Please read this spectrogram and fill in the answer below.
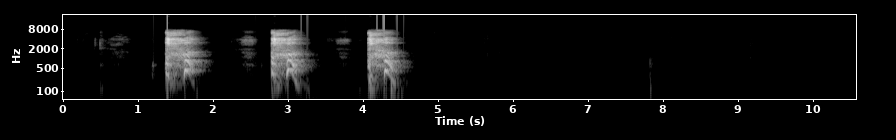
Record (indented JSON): {
  "three_cough_length": "10.6 s",
  "three_cough_amplitude": 29597,
  "three_cough_signal_mean_std_ratio": 0.25,
  "survey_phase": "beta (2021-08-13 to 2022-03-07)",
  "age": "45-64",
  "gender": "Female",
  "wearing_mask": "No",
  "symptom_none": true,
  "smoker_status": "Never smoked",
  "respiratory_condition_asthma": false,
  "respiratory_condition_other": false,
  "recruitment_source": "REACT",
  "submission_delay": "1 day",
  "covid_test_result": "Negative",
  "covid_test_method": "RT-qPCR",
  "influenza_a_test_result": "Negative",
  "influenza_b_test_result": "Negative"
}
